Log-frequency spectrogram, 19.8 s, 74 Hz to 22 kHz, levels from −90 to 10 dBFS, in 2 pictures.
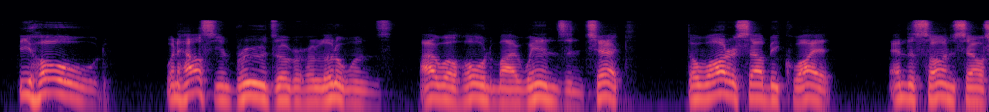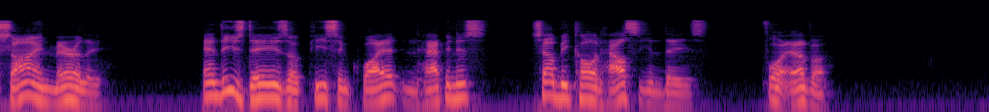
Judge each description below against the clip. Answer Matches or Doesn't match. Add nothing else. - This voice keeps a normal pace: Doesn't match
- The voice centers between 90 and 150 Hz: Matches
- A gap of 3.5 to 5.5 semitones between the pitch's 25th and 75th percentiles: Matches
